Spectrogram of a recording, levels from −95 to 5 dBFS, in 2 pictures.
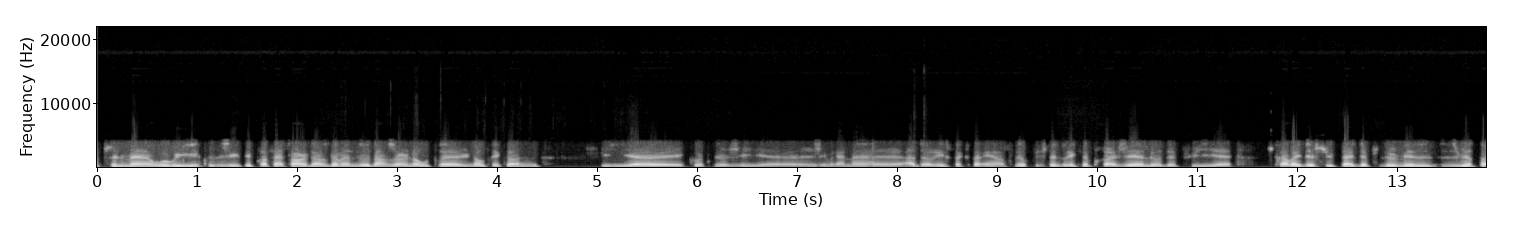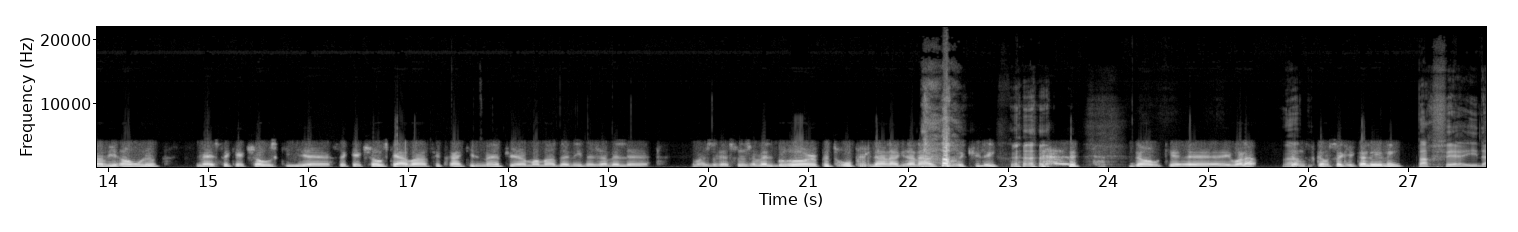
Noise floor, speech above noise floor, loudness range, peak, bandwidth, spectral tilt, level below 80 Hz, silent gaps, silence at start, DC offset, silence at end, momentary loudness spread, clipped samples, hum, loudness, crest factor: -63 dBFS; 45 dB; 5 LU; 0 dBFS; 13.5 kHz; -7.5 dB/octave; -52 dBFS; none; 0.1 s; under 0.1%; 0 s; 11 LU; under 0.1%; none; -18 LUFS; 18 dB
